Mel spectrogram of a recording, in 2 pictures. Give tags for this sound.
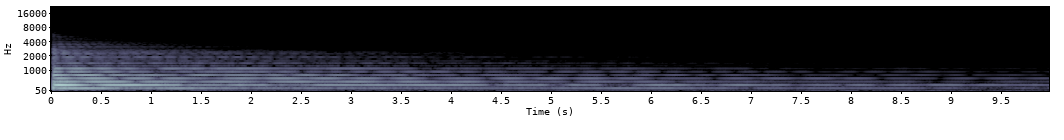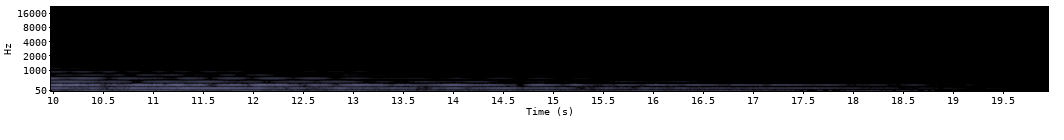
detuned
piano
old
string
pedal
horror
sustain

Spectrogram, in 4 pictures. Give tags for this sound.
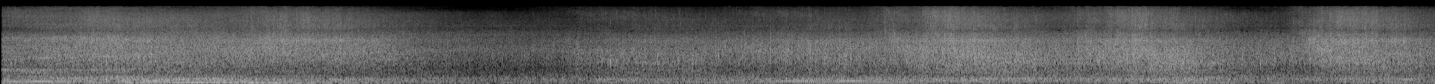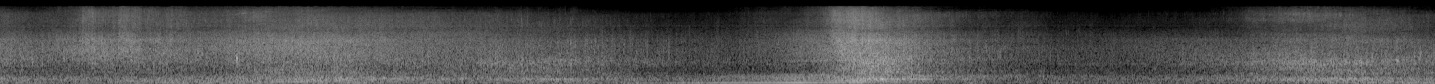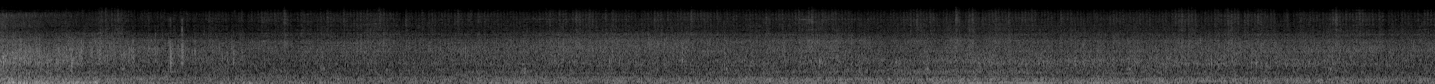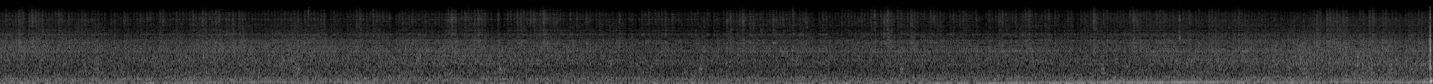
cars
motor
lights
car
moving
city
street
traffic
light

